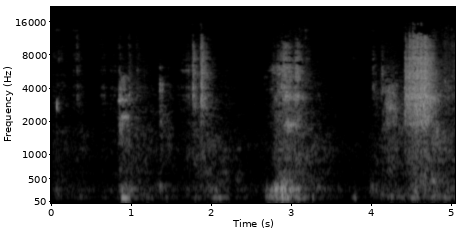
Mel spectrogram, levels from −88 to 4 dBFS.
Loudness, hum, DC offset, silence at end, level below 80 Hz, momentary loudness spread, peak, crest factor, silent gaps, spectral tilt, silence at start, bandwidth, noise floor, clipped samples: -33 LUFS; none; under 0.1%; 0 s; -78 dBFS; 24 LU; -14 dBFS; 26 dB; none; 0 dB/octave; 0.05 s; 15.5 kHz; -72 dBFS; under 0.1%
